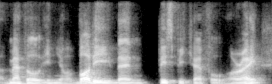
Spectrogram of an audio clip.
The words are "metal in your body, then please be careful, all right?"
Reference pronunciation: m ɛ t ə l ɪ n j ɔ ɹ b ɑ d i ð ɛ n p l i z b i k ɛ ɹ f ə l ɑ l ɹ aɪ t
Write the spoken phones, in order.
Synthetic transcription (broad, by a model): m ɛ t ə l ɪ n j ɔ b ɑ d i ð ɛ n p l i s b i k ɛ f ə l ɑ l ɹ aɪ t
